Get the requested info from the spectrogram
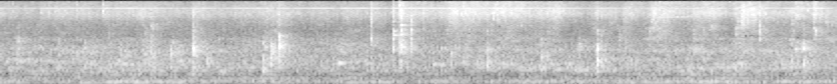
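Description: Wooden spatula stirring and scraping thick bubbling masala in an aluminium karahi, with a few sharp clicks of the spatula against the pan, the sharpest about four seconds in.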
